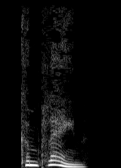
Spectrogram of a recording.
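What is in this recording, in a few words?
"scandal", American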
